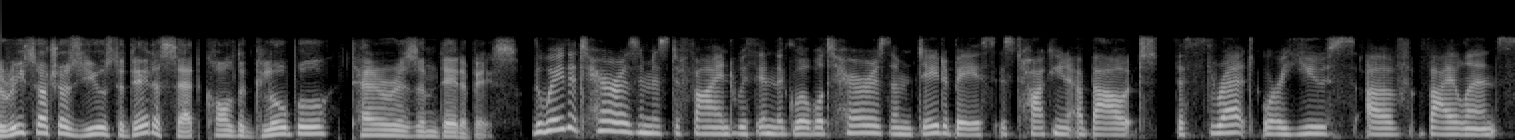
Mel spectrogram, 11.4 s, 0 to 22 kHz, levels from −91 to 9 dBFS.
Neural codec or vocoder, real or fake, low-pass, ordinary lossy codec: none; real; 7.2 kHz; Opus, 32 kbps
